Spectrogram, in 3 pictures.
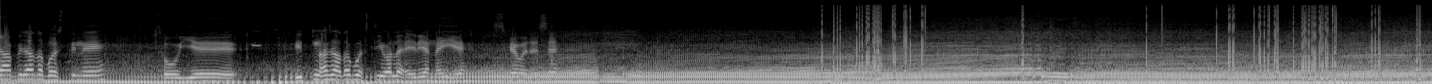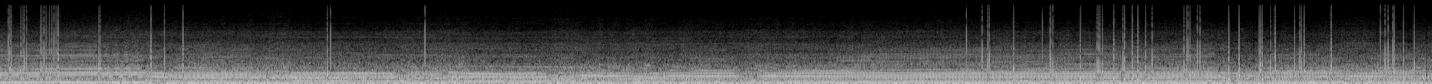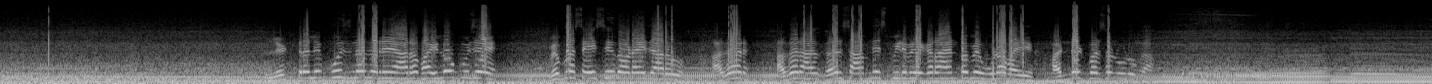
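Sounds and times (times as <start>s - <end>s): motorcycle engine accelerating: 0.0s - 42.9s
sharp clicks: 8.2s - 9.4s, 10.1s - 18.9s, 23.8s - 29.4s.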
